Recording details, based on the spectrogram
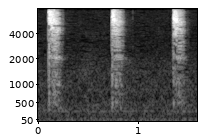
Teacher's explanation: Tongue tip is at the roof of the mouth, teeth are together, the air is stopped. Then the tongue tip pulls down, the teeth part, and the air is released. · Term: true T sound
